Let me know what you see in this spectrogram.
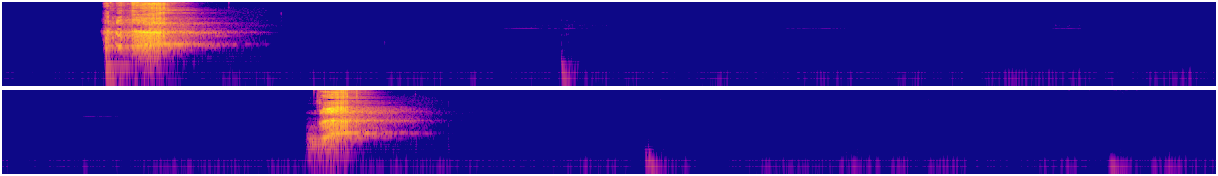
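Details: Two sharp, abrupt hiccups about seven seconds apart in a quiet room with faint clicks between; an ordinary hiccup spell in an adult after two or three drinks, possibly triggered by trying to force out a burp.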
